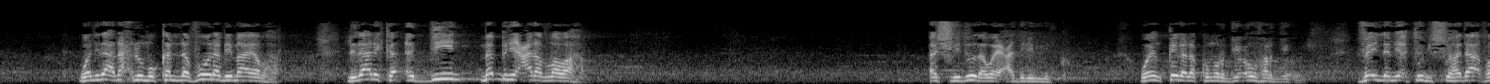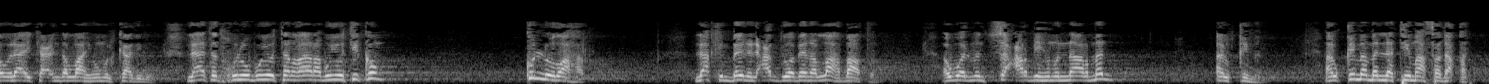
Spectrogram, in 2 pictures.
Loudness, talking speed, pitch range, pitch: -19 LUFS, 105 wpm, 170-210 Hz, 190 Hz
